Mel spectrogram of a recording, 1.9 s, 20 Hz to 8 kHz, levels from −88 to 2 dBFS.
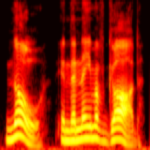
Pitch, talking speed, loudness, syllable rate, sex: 150 Hz, 190 wpm, -18 LUFS, 3.8 syllables/s, male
